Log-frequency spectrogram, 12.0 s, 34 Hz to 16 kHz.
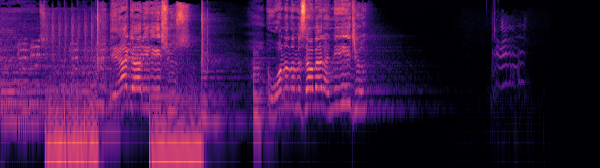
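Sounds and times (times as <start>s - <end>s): person singing: 0.0s - 4.3s, 4.9s - 8.1s
cat meowing: 9.8s - 10.6s.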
